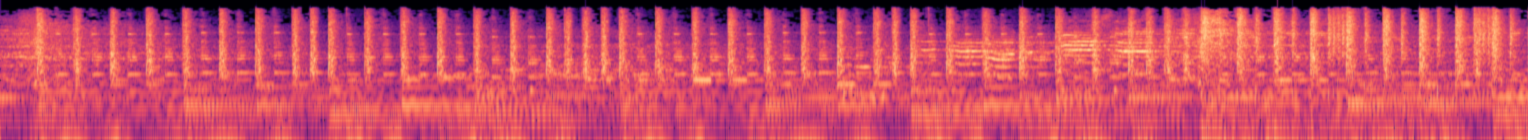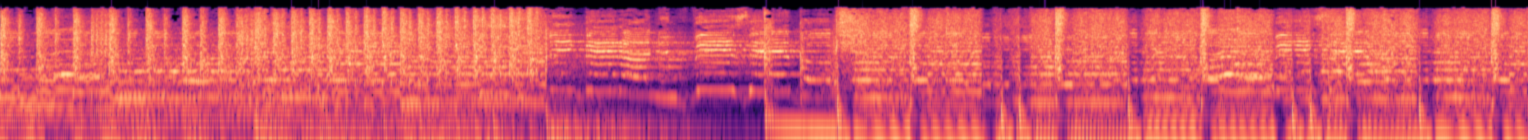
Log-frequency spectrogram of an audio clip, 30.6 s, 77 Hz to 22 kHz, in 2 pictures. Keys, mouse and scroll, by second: 1.1 click, 2.0 click, 3.5 click, 3.8 click, 4.6 click, 5.9 click, 7.6 click, 7.7 click, 9.0 click, 12.2 click, 13.7 click, 14.7 click, 15.9 click, 17.7 click, 19.3 click, 20.0 click, 21.0 click, 21.2-22.2 typing, 23.5 click, 25.2 click, 25.8 click, 26.1-27.1 typing, 29.1 click.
